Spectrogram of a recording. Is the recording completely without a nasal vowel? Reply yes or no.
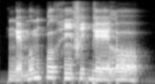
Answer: no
